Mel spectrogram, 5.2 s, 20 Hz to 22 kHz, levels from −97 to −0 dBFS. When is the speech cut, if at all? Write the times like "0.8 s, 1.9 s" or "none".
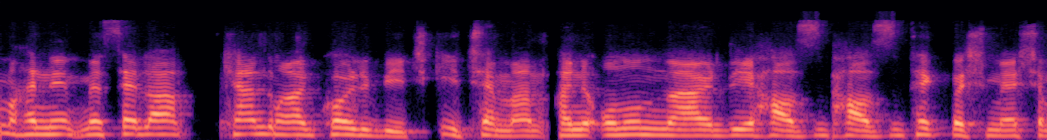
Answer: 1.4 s, 2.7 s, 4.2 s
